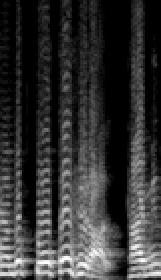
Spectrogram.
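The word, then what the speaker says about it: tocopherol: इसको टोकाफेरॉल भी कहेंगे, कहते हैं, बट यहां पर जो है ओ साइलेंट है, तो आप टोकोफेरॉल ही बोलेंगे, टोकाफेरॉल, टोकाफेरॉल मतलब कि ऐसे टोकाफेरॉल, ओके, टोकोफेरॉल।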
